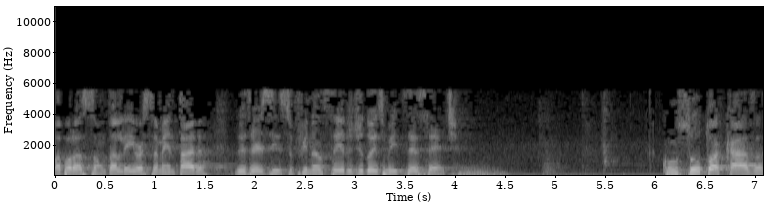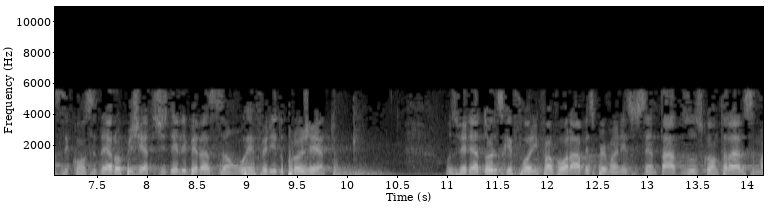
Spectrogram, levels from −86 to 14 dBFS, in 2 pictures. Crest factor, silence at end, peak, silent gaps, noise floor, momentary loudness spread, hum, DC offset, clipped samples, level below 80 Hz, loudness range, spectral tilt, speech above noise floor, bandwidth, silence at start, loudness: 22 dB; 0 s; -2 dBFS; none; -48 dBFS; 12 LU; none; under 0.1%; under 0.1%; -34 dBFS; 6 LU; -11 dB/octave; 26 dB; 5.8 kHz; 0 s; -24 LUFS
